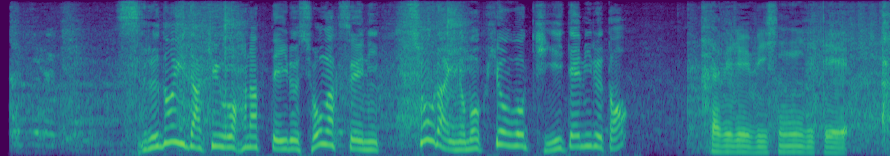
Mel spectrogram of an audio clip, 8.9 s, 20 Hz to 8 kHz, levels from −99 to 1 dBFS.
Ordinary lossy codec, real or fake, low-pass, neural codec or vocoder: none; fake; none; codec, 16 kHz, 8 kbps, FreqCodec, larger model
